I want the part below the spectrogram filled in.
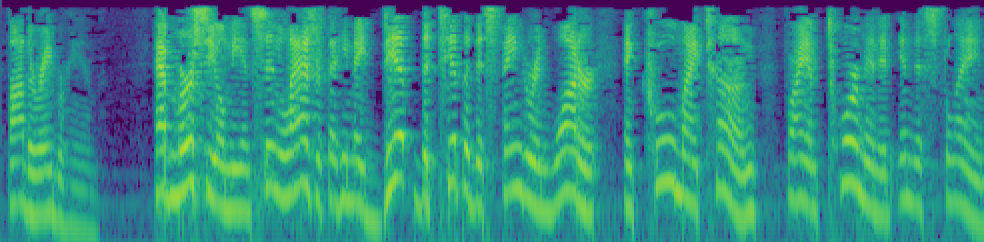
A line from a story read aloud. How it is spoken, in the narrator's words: he cried and he said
